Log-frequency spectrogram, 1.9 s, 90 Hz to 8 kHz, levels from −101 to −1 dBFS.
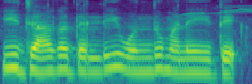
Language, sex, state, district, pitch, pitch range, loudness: Kannada, female, Karnataka, Bangalore, 190 Hz, 175-205 Hz, -19 LUFS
